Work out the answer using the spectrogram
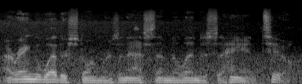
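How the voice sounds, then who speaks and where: A man's voice: low-pitched, brisk, noisy background, lightly acted. A man playing a loyal, wry friend in a video game, talking in a casual way. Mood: reassuring. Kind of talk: video game cutscene acting.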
